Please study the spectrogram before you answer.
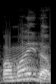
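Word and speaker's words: palmyra: bundle of পামাইরা leaves এই enter কিন্তু উচ্চারণ হয় না পামাইরা বলবে পাম কথাটা তাল তাল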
